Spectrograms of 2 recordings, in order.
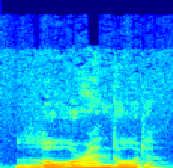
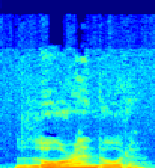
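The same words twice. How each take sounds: No difference in how they are said.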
